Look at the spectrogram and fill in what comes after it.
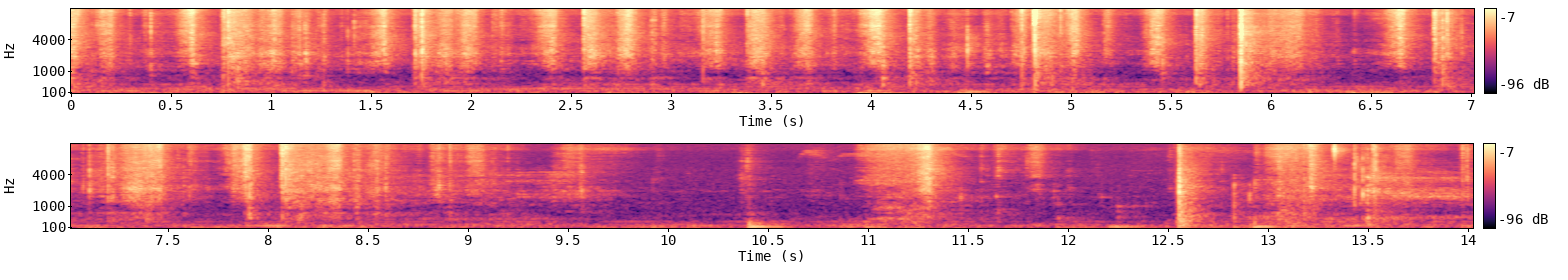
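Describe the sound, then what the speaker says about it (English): Cards from the Arkham Horror card game are shuffled back into a deck at a tabletop session, with soft, repeated riffling and rustling of card stock up close, some crisp snaps and scattered faint handling noises, and no talk. "this card is shuffled back into our deck"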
